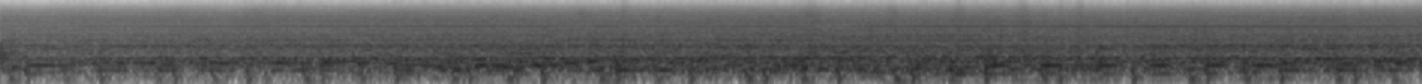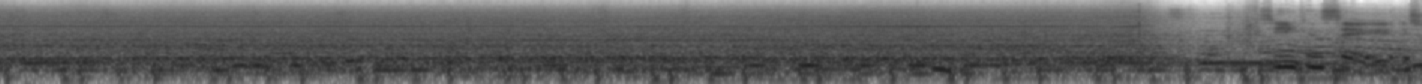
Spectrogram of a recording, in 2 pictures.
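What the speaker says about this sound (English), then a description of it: "you want to blow dry it forwards, and then dry it back" A hair dryer blows steadily and loudly at close range while a man's beard is dried at a Soho barbershop. The roar stays constant for nearly the whole stretch, then cuts off abruptly near the end.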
